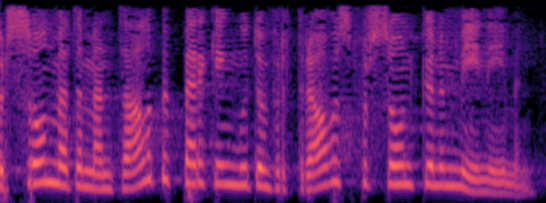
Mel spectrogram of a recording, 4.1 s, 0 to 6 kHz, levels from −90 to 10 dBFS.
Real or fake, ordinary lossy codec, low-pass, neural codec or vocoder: real; none; 5.4 kHz; none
